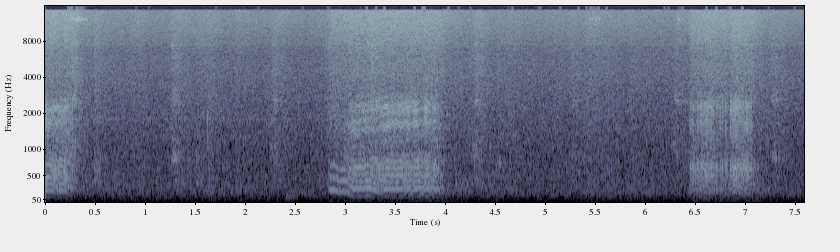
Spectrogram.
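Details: Cat snoring while asleep: soft, rhythmic, buzzy snores about 18 a minute, each lasting around a second, in a quiet room.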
